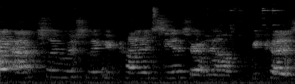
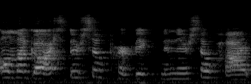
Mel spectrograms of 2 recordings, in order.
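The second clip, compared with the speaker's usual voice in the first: normal talking voice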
